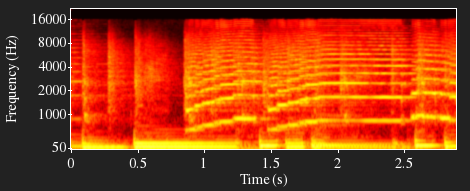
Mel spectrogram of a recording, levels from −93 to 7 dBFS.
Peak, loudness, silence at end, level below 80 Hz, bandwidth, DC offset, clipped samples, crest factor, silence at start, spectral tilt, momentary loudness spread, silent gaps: -2 dBFS; -13 LUFS; 0 s; -32 dBFS; 16.5 kHz; under 0.1%; under 0.1%; 12 dB; 0 s; -3.5 dB/octave; 4 LU; none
